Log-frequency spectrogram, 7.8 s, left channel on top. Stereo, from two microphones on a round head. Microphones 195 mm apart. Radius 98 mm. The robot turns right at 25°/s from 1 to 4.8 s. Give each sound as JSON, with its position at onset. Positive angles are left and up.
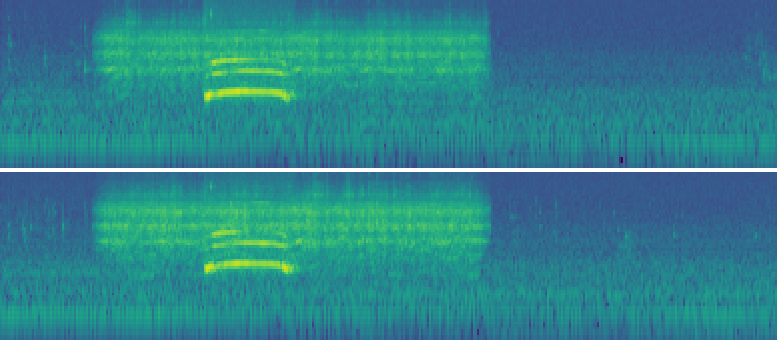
{"t": 2.0, "sound": "a cat meowing", "side_deg": 20, "distance_m": 0.8}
